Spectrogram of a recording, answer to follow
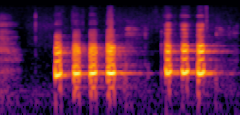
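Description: A woman's voice making a playful sound effect for switching her 'listening ears' on: two quick runs of short, same-pitched beeps, about five and then four.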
